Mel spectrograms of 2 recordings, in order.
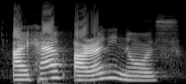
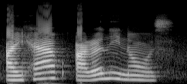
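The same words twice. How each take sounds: The two takes are said the same way.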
